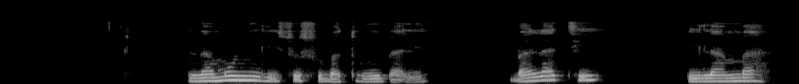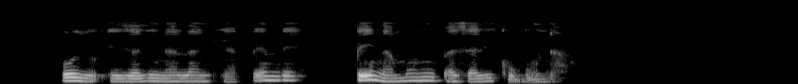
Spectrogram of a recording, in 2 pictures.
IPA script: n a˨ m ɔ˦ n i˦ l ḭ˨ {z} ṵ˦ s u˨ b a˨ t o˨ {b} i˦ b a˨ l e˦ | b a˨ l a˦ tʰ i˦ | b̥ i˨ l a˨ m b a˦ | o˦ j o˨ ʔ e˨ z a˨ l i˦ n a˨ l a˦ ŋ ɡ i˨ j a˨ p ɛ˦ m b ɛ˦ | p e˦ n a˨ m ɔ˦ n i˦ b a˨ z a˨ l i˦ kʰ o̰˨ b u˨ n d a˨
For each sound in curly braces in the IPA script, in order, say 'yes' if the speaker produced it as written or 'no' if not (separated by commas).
no, no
